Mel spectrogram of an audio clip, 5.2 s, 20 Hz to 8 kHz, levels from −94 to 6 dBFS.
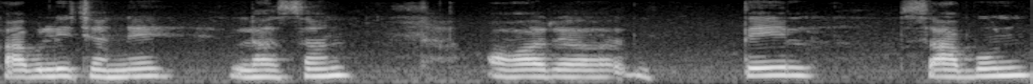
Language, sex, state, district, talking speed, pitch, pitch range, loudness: Hindi, female, Bihar, Vaishali, 80 wpm, 215 Hz, 200-230 Hz, -14 LUFS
